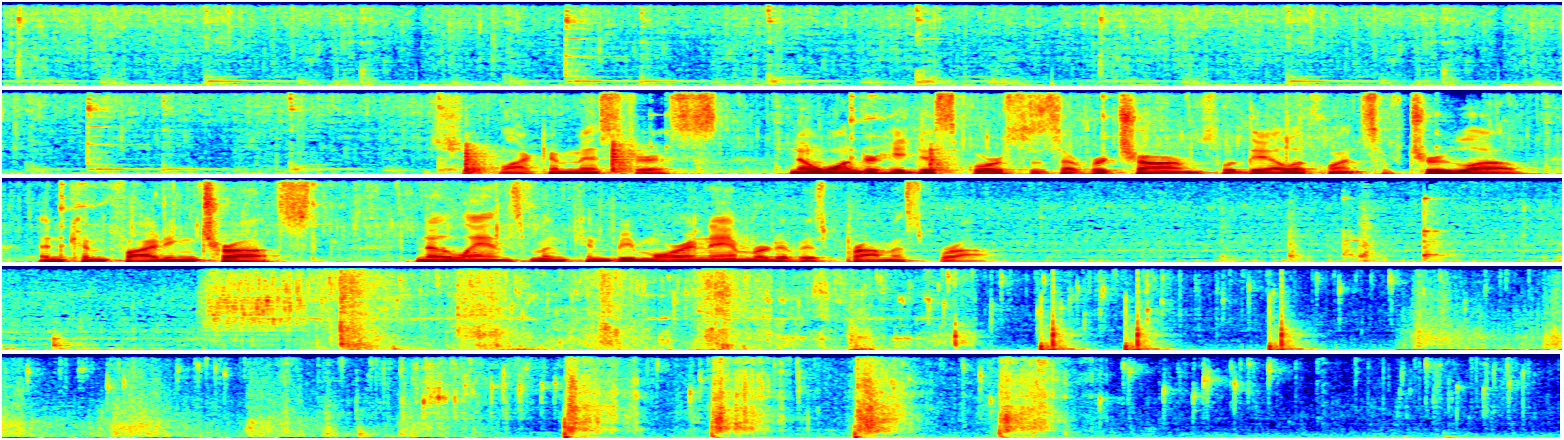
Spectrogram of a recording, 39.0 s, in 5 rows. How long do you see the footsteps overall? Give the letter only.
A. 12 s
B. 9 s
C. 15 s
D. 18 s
A.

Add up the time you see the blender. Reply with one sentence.
You can't hear the blender here.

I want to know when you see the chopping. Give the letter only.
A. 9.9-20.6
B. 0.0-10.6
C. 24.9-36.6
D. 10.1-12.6
D.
